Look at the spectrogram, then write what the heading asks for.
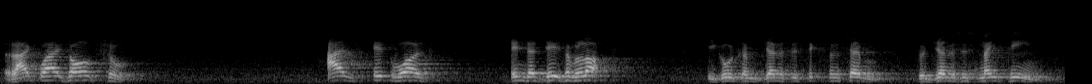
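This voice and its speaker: A middle-aged man preaching a sermon at a pulpit, gesturing and calling out to the congregation. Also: on the high side. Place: church hall with curtains, speaking at a pulpit. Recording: echoey church room, dull lo-fi video sound.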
